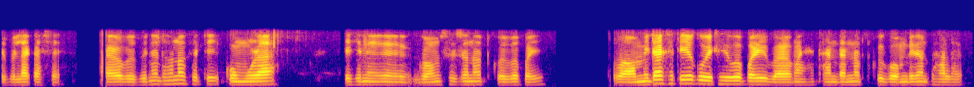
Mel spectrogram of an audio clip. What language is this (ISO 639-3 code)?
asm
